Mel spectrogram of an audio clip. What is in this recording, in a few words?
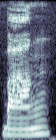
"bhang5", taiwanese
